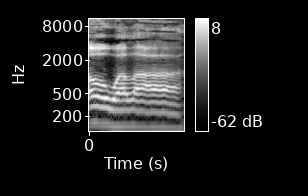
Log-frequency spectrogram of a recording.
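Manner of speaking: heavy bass voice, dropped low on filler words. Retelling a stranger's answer to a request for help: imitating a deep voice. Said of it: "deep ass voice, deeper than yours".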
